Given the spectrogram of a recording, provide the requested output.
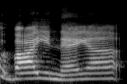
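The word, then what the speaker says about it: Savaiinaea: I think it's Savaiinea. I know it's like Hawaii, so Savai. Okay.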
